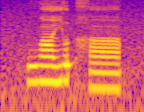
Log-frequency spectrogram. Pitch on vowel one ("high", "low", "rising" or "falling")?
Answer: high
